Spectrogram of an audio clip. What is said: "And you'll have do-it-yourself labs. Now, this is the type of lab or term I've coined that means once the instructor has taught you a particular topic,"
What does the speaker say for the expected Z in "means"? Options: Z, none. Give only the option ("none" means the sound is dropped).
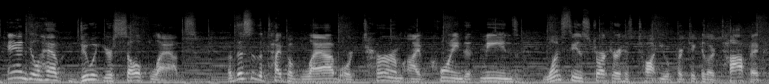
Z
